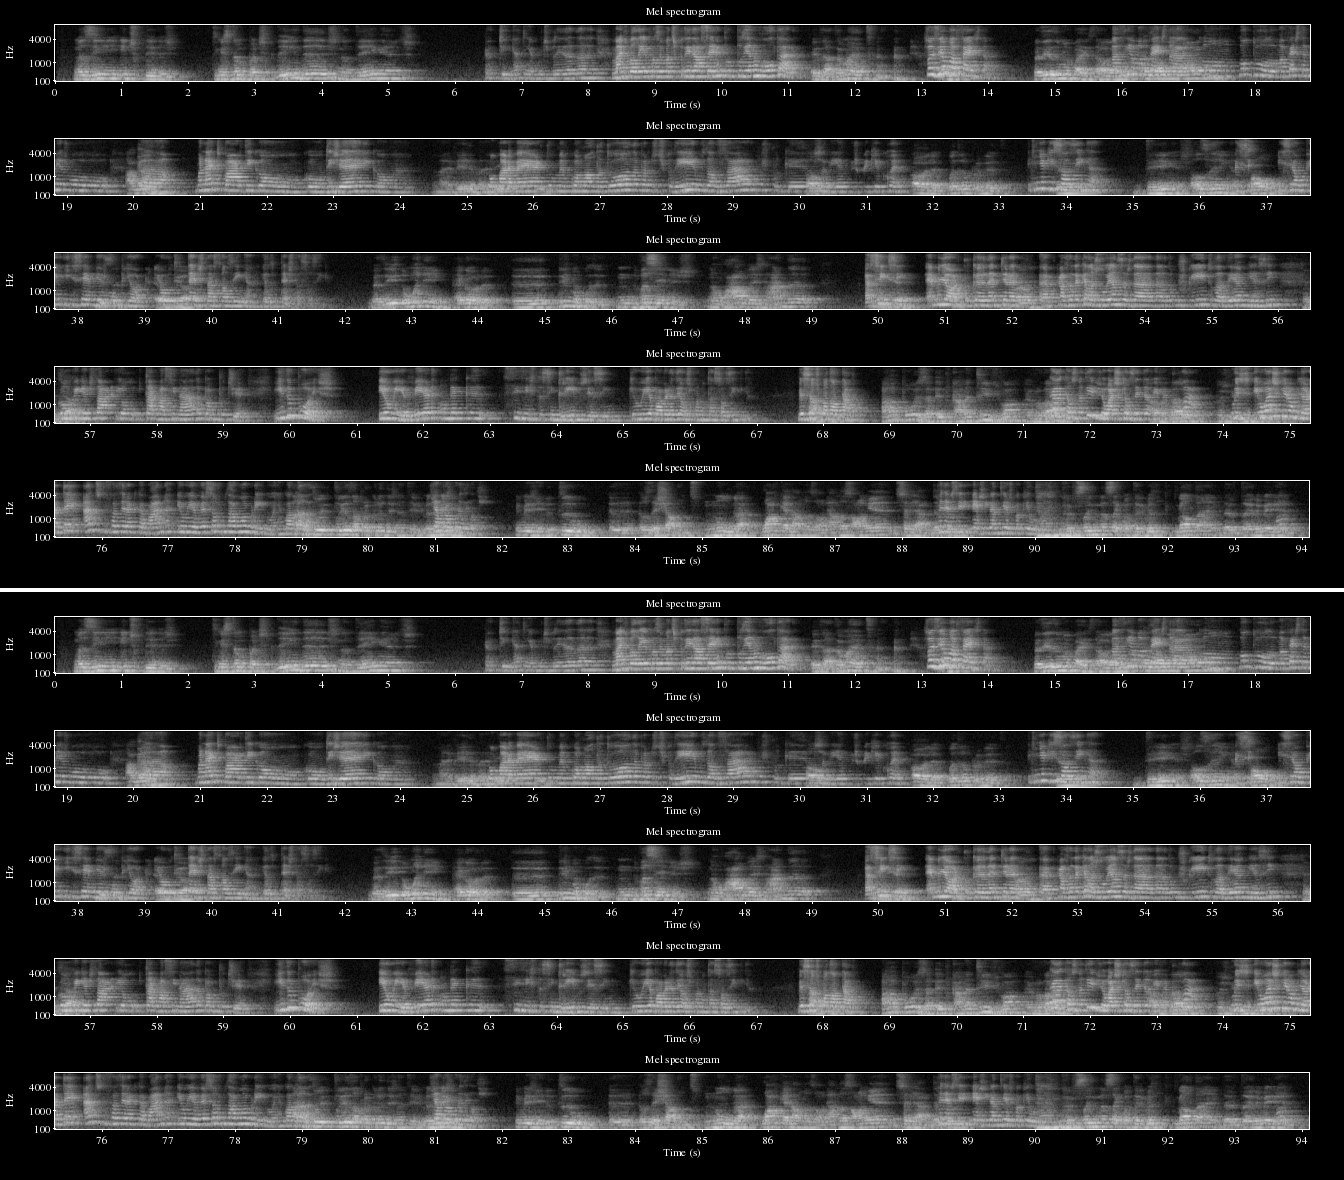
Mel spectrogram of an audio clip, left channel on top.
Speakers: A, on the right; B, on the left.
A: Mas e, e despedidas? Tinhas tempo para despedidas? Não tinhas?
B: Eu tinha, tinha como despedida. da- Mais valia fazer uma despedida a sério porque podia não voltar.
A: Exatamente. <laughs>
B: Fazia uma
A: Agora,
B: festa.
A: Fazias uma festa. Olha, eu
B: Fazia
A: vou para
B: uma
A: a Amazónia
B: festa
A: um ano.
B: com, com tudo, uma festa mesmo,
A: À grande.
B: ah, uma night party com, com DJ, com, ah,
A: Maravilha, maravilha,
B: com bar aberto,
A: maravilha.
B: mesmo com a malta toda, para nos despedirmos, dançarmos, porque
A: Top.
B: não sabia depois como é que ia correr.
A: Olha, outra pergunta.
B: Eu tinha que ir sozinha.
A: Eh, Tinhas sozinha,
B: Opa,
A: solo.
B: Isso, é, isso é o, pi- isso é mesmo
A: <laughs> Isso é
B: o pior, porque
A: é o
B: eu
A: pior.
B: detesto estar sozinha. Eu detesto estar sozinha.
A: Mas e- um aninho. Agora, eh, diz-me uma coisa: hum, vacinas, não levavas nada?
B: Ah,
A: Como
B: sim,
A: é que
B: sim,
A: era?
B: é melhor,
A: Tá,
B: porque deve ter, ah,
A: Pronto.
B: ah, por causa daquelas doenças da, da- do mosquito, da dengue e assim,
A: Exato.
B: convinha estar, eu estar vacinada para me proteger. E depois eu ia ver onde é que, se existe assim tribos e assim, que eu ia para a beira deles para não estar sozinha, ver se
A: Ah,
B: eles me adotavam.
A: se- ah, pois, é porque há nativos lá, é verdade.
B: Porque há aqueles nativos, eu acho que eles ainda
A: Ah, é verdade.
B: vivem por lá.
A: Pois vivem,
B: Por isso,
A: pois
B: eu
A: vivem.
B: acho que era o melhor, até antes de fazer a cabana, eu ia ver se eles me davam abrigo em qualquer
A: Ah,
B: lado.
A: tu, tu ias à procura dos nativos. Mas
B: Ia
A: imagina,
B: à procura deles.
A: imagina, tu, eh, eles deixavam-te num lugar qualquer da Amazónia. A Amazónia, sei lá, deve
B: Pois
A: ter,
B: deve ser, é gigantesco aquilo,
A: <laughs> deve
B: não é?
A: ser, não sei quantas vezes Portugal tem, deve ter, imagina.
B: Pô,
